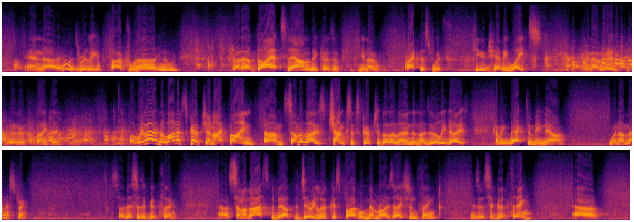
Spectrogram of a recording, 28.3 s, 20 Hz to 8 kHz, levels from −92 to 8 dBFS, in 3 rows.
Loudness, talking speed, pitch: -18 LUFS, 180 wpm, 160 Hz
